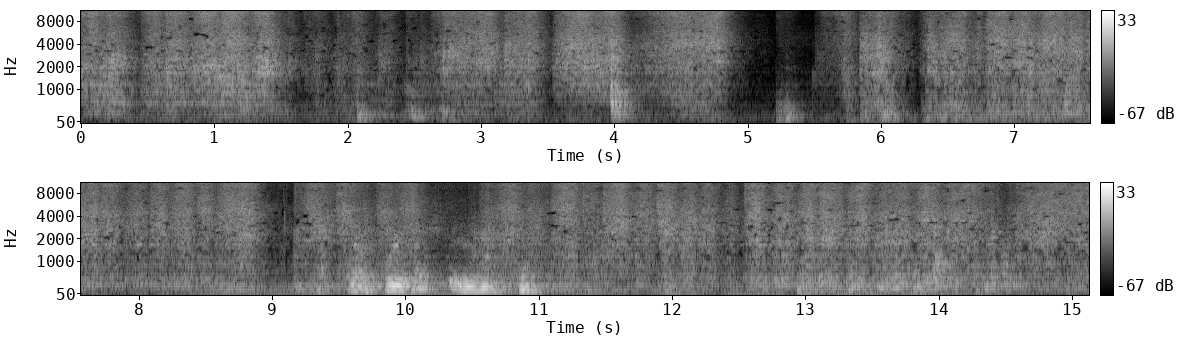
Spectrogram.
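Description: Wooden door and door frame being sanded by hand, in irregular scratchy back-and-forth strokes with a short pause about five seconds in.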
